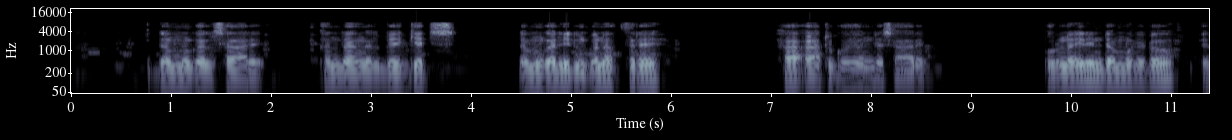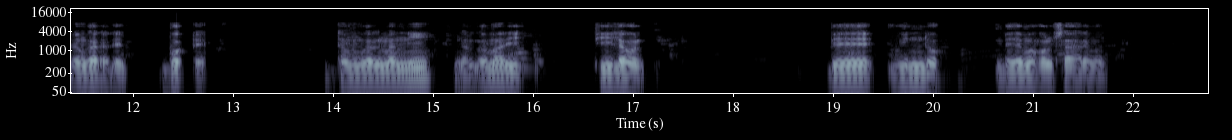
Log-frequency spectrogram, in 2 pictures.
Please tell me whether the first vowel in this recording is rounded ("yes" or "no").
no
